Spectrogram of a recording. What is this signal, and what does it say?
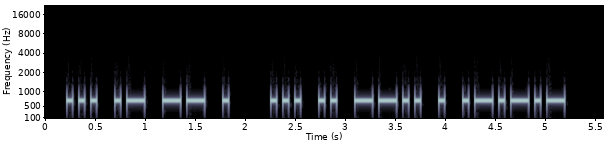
Morse code, heard as a keyed tone, about 21 wpm, 700 Hz. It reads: SAME SIZE.
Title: Pangram Challenge v2 - 20wpm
